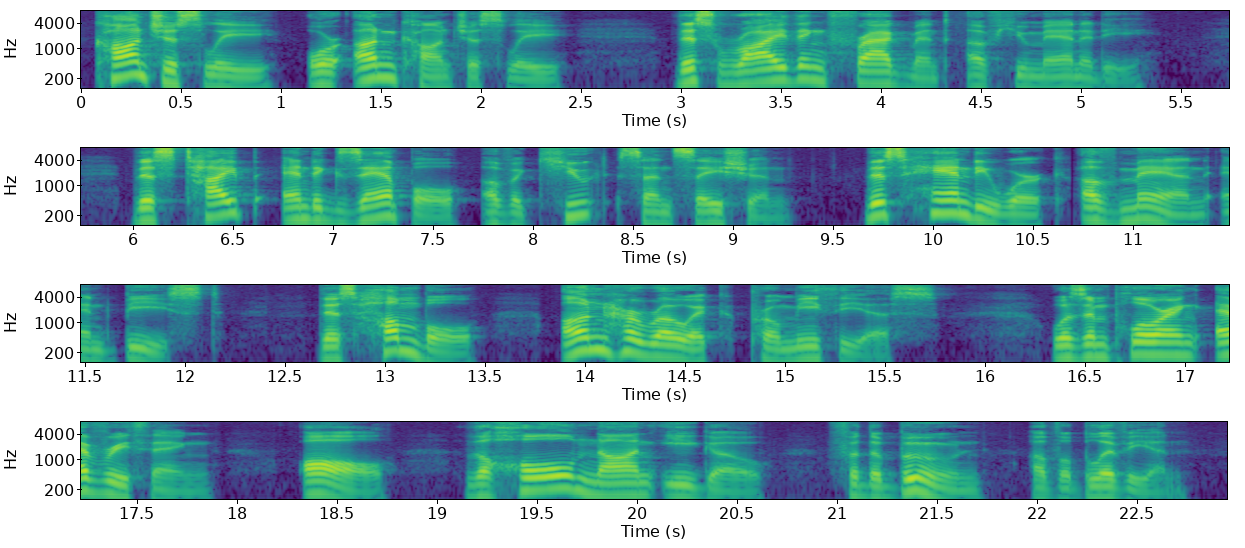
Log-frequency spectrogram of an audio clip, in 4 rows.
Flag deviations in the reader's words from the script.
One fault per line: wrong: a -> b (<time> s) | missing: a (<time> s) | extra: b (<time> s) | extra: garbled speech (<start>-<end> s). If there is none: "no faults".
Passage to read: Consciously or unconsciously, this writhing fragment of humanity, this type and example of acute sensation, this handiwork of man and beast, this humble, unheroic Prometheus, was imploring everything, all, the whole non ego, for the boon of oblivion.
no faults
